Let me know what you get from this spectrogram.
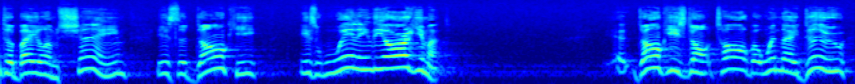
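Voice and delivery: loud, fervent pulpit preaching, rising high; preaching at full force. Acted. Preacher to his congregation, loud and fervent. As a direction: build the sermon to a fiery peak.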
